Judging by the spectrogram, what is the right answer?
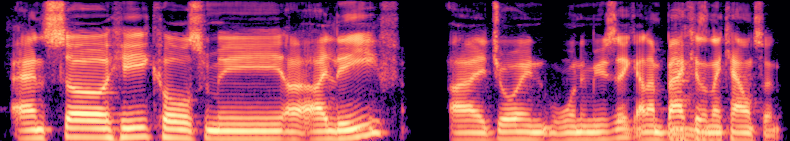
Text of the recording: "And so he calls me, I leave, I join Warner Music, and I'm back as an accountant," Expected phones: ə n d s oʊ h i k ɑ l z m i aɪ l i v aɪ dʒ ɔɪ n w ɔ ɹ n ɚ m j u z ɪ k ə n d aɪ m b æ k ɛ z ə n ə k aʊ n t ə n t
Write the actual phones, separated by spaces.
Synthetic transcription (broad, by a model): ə n s oʊ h i k ɑ l z m i aɪ l i v aɪ dʒ ɔɪ n w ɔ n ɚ m j u z ɪ k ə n aɪ m b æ k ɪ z ə n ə k aʊ n t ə n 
